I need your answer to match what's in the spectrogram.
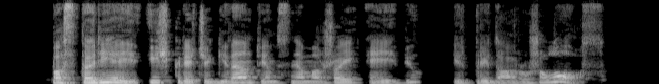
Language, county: Lithuanian, Klaipėda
